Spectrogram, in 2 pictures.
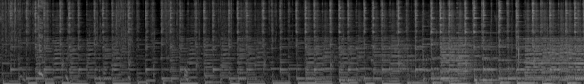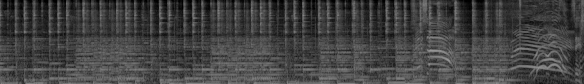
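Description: Salsa band with trombone and bass guitar playing an upbeat number, with a strongly pulsing bass line. High sliding calls come in over the music near the end.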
